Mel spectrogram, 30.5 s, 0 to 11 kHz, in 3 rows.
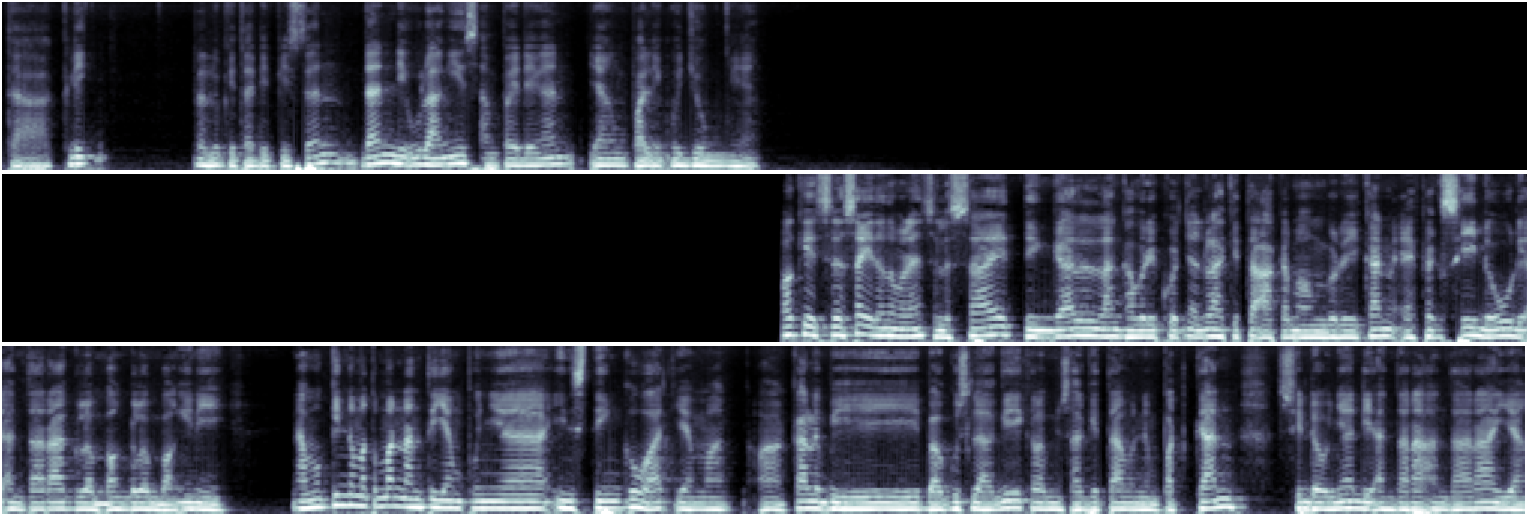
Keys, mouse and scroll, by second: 0.9 click, 1.9 click, 2.7 click, 3.1 click, 4.7 click, 5.2 click, 6.2 ctrl+scroll down 2, 6.5 ctrl+click, 6.6 ctrl+scroll up 2, 6.7 ctrl+shift+click, 6.8 click, 7.1 shift+click, 7.3-7.7 ctrl+shift+scroll down 2, 7.5 click, 7.6 click, 7.7 ctrl+click, 7.8 click, 8.0 click, 8.2 ctrl+scroll up 1, 8.3 click, 8.5 ctrl+d, 8.6 shift+click, 8.9 click, 9.1 click, 9.2 click, 9.3 click, 9.6 click, 9.7 ctrl+scroll down 1, 9.8 ctrl+scroll up 1, 9.9 click, 10.0 right click, 10.1 click, 10.3 shift+click, 10.4 click, 10.6 click, 10.8 click, 11.0 click, 11.1 ctrl+scroll down 1, 11.2 ctrl+scroll up 1, 11.4 click, 11.4 right click, 11.6 click, 11.8 shift+click, 12.1 click, 12.2 click, 12.3 click, 12.7 click, 12.8 ctrl+scroll down 1, 12.9 ctrl+click, 13.0 shift+click, 13.2 click, 13.5 click, 13.6 click, 14.2 click, 15.5 click, 16.2-16.6 ctrl+scroll down 1, 16.8 ctrl+scroll up 2, 18.1-18.9 ctrl+scroll up 2.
